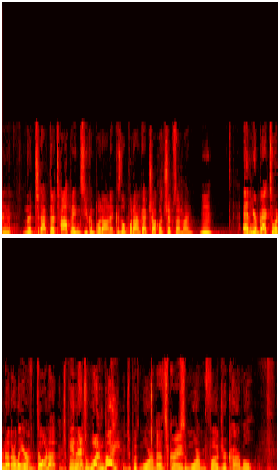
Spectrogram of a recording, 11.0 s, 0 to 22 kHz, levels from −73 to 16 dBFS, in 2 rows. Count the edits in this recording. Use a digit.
4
